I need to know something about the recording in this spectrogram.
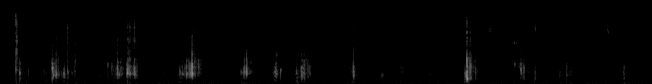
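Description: Close-miked crunching and chewing of a hard, crunchy piece coated in soft brown paste, in irregular sharp bites with the loudest crunches about two seconds in and just before five seconds.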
